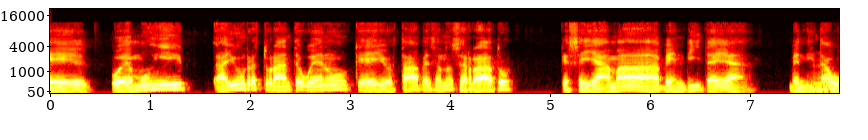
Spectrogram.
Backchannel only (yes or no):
yes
